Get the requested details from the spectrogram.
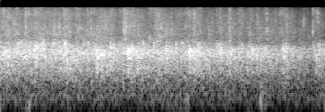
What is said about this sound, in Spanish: Y los demás de casa, dense un fuerte aplauso por estar aquí temprano.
